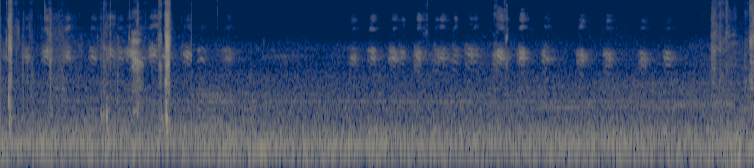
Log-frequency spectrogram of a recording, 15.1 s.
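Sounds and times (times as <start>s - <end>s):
bird calling: 0.0s - 4.7s.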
